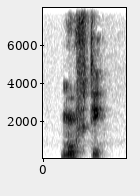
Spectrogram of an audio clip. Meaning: to protest, complain
- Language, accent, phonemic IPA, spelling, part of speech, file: French, France, /muf.te/, moufter, verb, LL-Q150 (fra)-moufter.wav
